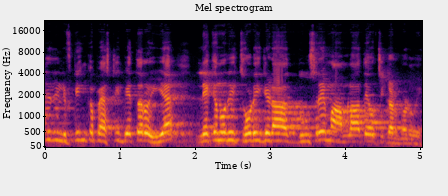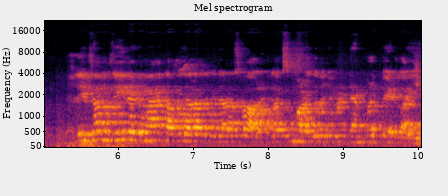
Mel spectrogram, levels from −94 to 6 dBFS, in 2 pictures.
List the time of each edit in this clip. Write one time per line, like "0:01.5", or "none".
none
